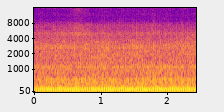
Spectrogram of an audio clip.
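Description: Vehicle engine running at a steady RPM, a constant low droning hum with even vibration, close and unchanging throughout.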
